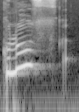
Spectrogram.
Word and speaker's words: close: Close یکی به حیث صفت است و یکی به حیث فعل است که یکی ز تلفظ می کنیم. مثل close که به معنای به حیث فعل می یعنی بسته کردن می باشه و به حیث صفت که به معنای نزدیک یا صمیمی باشه او را سین تلفظ میکنم. میگم close. My close friend name is Marco.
